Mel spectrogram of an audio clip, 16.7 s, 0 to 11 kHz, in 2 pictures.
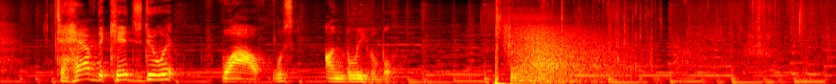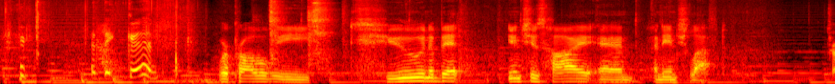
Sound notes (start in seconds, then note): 4.9 rifle bangs; 8.7 safety catch clicks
